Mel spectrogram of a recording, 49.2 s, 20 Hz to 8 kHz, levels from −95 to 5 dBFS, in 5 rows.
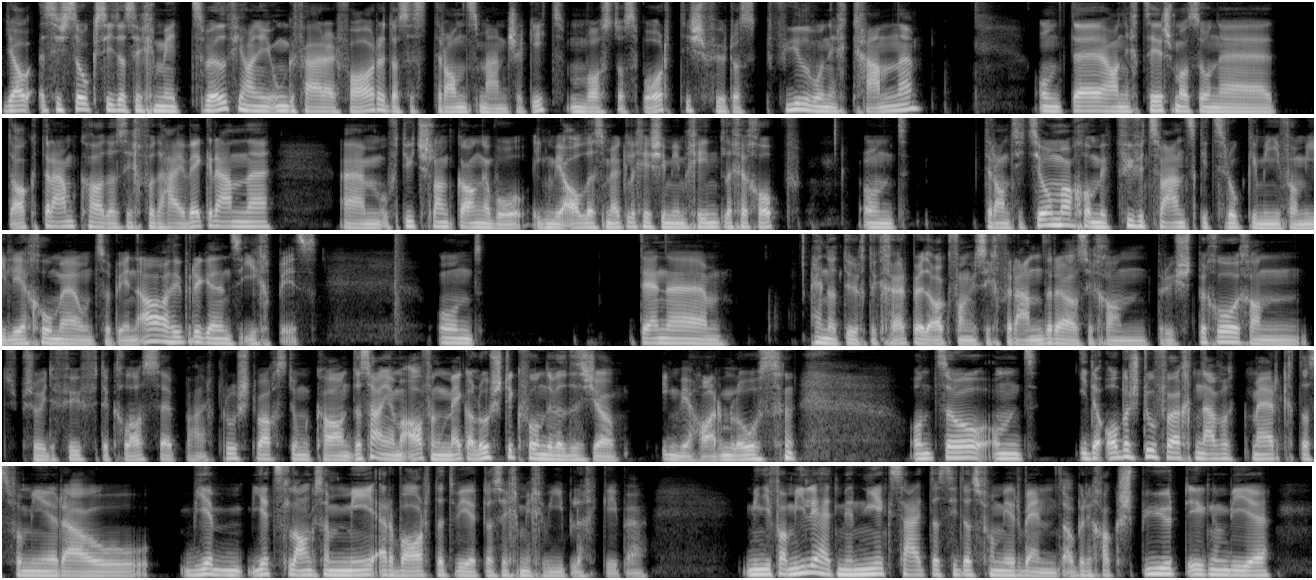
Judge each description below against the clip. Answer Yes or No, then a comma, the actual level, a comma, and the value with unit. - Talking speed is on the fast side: Yes, fast, 195 wpm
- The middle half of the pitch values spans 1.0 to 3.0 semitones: No, average, 4.0 semitones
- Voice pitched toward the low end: Yes, low, 110 Hz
